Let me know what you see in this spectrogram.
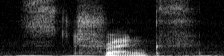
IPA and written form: stɹɛŋkθ (strength)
